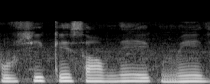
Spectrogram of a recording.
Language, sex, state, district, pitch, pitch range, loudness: Hindi, male, Uttar Pradesh, Shamli, 145 Hz, 140-155 Hz, -14 LUFS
